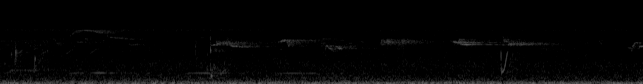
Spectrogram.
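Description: Faint birdsong in short, repeated high phrases over quiet outdoor background noise.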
